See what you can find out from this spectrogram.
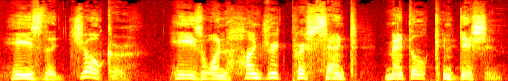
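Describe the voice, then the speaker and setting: A man plays an irate mayor in a comic drama. The voice is gravelly and forceful, swinging animatedly with scorn. The sound is close and dry. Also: on the high side, animated, takes it slowly, dry recording, exaggerated voice. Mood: dismissive. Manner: forceful, berating. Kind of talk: superhero fan dub drama.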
